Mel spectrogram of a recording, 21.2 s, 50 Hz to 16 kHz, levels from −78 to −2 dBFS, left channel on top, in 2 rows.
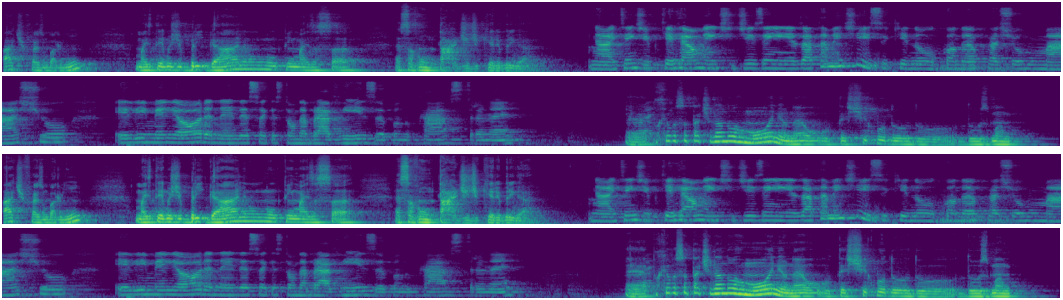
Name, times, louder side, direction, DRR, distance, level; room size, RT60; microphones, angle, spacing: voice 1, 0.0-5.4 16.8-20.7, right 3 dB, 55° right, 0.4 m, -24 dB
voice 2, 5.9-15.7 16.8-17.2 19.2-19.5, left 1 dB, 5° left, 1.3 m, -35 dB
16.0 x 16.0 x 4.4 m
head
